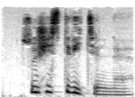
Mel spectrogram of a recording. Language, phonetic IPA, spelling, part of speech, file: Russian, [sʊɕːɪstˈvʲitʲɪlʲnəjə], существительное, noun / adjective, Ru-существительное.ogg
- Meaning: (noun) noun, substantive; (adjective) neuter singular nominative/accusative of существи́тельный (suščestvítelʹnyj)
